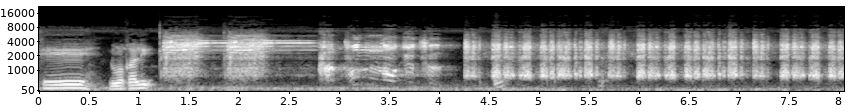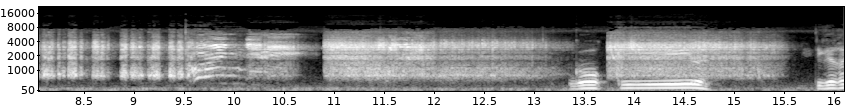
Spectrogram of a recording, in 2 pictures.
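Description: A toy plays loud electronic sound effects through a tinny little speaker.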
